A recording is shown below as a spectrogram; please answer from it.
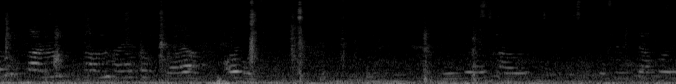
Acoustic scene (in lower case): park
